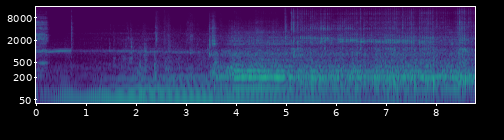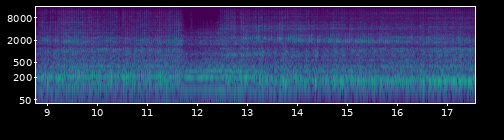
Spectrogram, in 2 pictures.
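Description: Wood lathe spinning an ash bowl blank while a turning chisel shaves it down: a steady motor hum under the scraping hiss of the cut. After a quieter opening, the cutting sets in a few seconds in and breaks off briefly about two-thirds through.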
